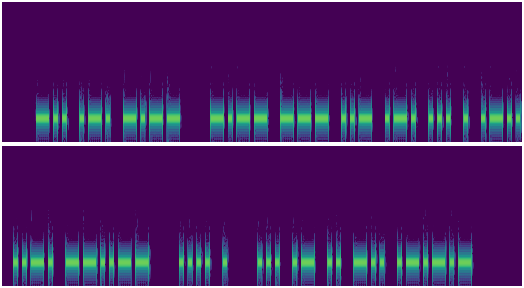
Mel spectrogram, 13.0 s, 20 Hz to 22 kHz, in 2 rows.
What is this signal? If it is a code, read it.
Morse code, heard as a keyed tone, about 22 wpm, 700 Hz. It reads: DRY YOURSELF, HE SAID.
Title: Sentences from Top 1000 Words - Review Part 3 - 22wpm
